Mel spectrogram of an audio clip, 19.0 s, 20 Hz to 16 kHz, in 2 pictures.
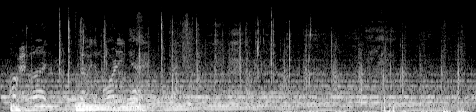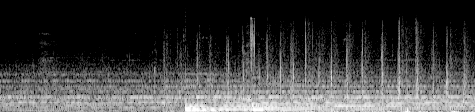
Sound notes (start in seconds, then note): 4.1 footsteps crunching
